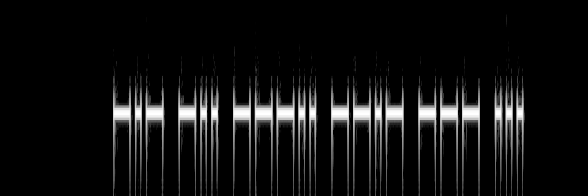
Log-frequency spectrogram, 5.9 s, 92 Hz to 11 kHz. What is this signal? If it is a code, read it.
Morse code, heard as a keyed tone, about 22 wpm, 700 Hz. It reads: KD8QOS
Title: USA Call Signs - 6 Characters - 2x Character Spacing - 22wpm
